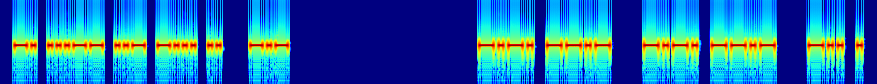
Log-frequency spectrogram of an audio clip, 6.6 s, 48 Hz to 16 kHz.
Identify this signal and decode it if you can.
Morse code, heard as a keyed tone, about 37 wpm, 700 Hz. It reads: N3UBI K CQ CQ DE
